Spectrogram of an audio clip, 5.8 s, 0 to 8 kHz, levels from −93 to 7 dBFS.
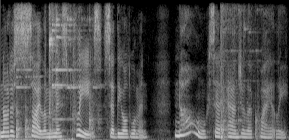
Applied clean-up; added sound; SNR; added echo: none; Shatter; 8 dB; none.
